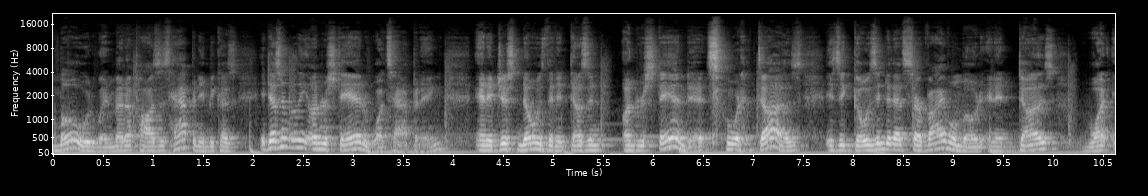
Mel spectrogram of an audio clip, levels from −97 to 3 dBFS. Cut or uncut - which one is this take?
uncut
